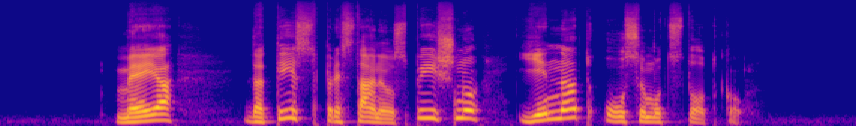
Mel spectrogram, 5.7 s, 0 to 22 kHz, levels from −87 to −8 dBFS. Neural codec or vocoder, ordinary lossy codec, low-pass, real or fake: codec, 44.1 kHz, 7.8 kbps, Pupu-Codec; none; none; fake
